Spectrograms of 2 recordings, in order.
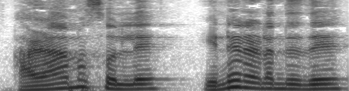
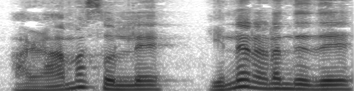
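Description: First: Firm, slightly raised questioning. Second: Gentle coaxing. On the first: Sitaramaiyar asking crying Mangalam, firm and raised. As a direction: demand the story firmly. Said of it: "என்னத்துக்கு இப்படி அழற?". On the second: Sitaramaiyar patting Mangalam's shoulder, gently coaxing. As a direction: coax her kindly. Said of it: "தோளில் தட்டி கொண்டு கேட்கிறார்". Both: A narrator's reading.

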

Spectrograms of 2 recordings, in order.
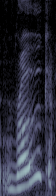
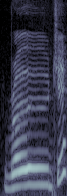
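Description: First: "Roeg" said with a hard g, like "rogue"; hard final G. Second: "Roeg" said with a soft g, ending like "doge"; soft final G. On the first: Host unsure of the director's surname, hard-g "Roeg". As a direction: try "Roeg" as one syllable ending in a hard g. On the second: Host offering another reading of the surname, soft-g "Roeg". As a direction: try "Roeg" with a j sound at the end. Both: Shown as a demonstration. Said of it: "R O E G".

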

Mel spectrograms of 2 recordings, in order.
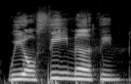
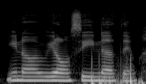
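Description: First: "see" pushed louder and higher than before; emphatic repeat. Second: Muttered. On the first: Telling his dad they never stop, emphatic on "see". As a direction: lean hard on "We don't see nothing". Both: Retold or imitated. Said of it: "Like, we ain't".

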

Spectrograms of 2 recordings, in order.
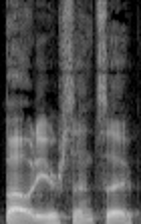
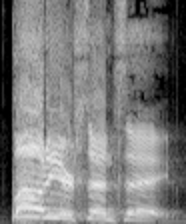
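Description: First: Said in the usual way. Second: High barked dojo command, shouted; sharp martial arts commands. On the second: Retold or imitated. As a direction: yell it like a martial arts instructor. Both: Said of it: "But I can make up for some of that right now".

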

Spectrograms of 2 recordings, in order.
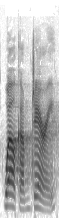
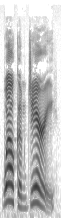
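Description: First: Loud robotic loudspeaker greeting; booming computer voice. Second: Loud, higher mock of the computer; a hint of the machine greeting, mocked; mimicking computer voice. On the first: Acted. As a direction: boom it out like a machine announcer. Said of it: "a computerized voice boomed over the loudspeaker". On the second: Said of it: "he mimicked".

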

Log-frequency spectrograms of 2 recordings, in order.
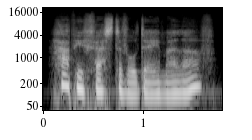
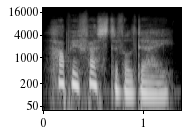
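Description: First: Said in the usual way. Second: Light female character voice; woman's voice. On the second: Acted. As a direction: answer him in a gentler woman's voice. Ella replies in her voice.

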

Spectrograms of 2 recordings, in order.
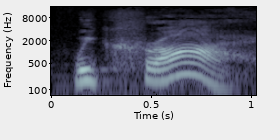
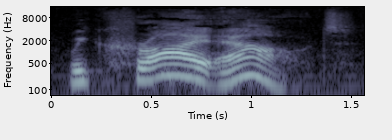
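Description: First: Said in the usual way. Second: Slow, leaning hard on "cry"; stress on cry. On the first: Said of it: "That word is". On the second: Shown as a demonstration. Preacher dwelling on "cry" for his flock. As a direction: draw out "cry" to feel the distress. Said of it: "indicates some intense distress".

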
